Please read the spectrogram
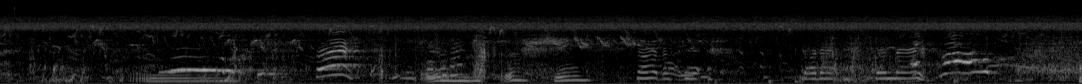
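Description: People's voices calling out and exclaiming in short bursts, with a drawn-out low call about two seconds in and quick rising-and-falling yelps later.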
